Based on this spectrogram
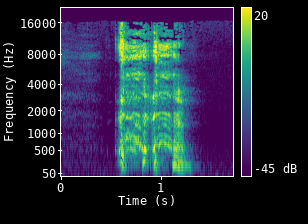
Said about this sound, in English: This cough is not going anywhere. Is it an issue? Hope not.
